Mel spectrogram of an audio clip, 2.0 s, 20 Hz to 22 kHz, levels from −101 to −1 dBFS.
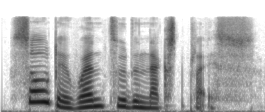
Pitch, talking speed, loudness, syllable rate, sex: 235 Hz, 210 wpm, -17 LUFS, 4.4 syllables/s, female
